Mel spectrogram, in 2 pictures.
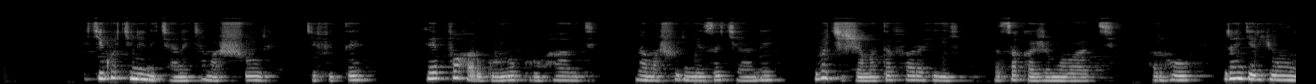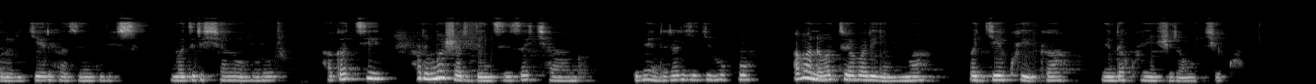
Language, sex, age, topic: Kinyarwanda, female, 25-35, education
